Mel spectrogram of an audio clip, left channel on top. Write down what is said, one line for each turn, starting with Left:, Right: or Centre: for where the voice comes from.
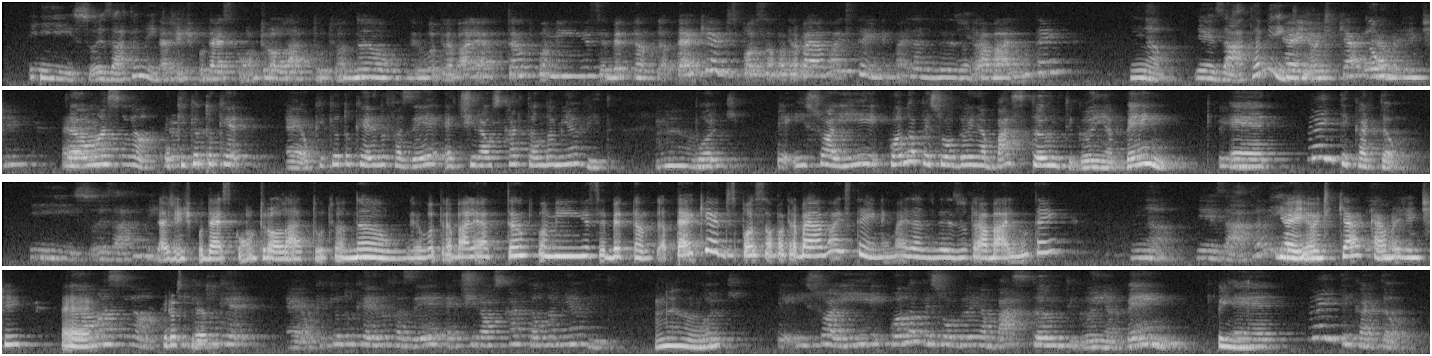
Left: Isso, exatamente.
Right: Se a gente pudesse controlar tudo, falar, não, eu vou trabalhar tanto para mim receber tanto. Até que a disposição para trabalhar nós tem, né? Mas às vezes
Left: É.
Right: o trabalho não tem.
Left: Não, exatamente.
Right: E aí onde que acaba
Left: Então,
Right: a gente é,
Left: então, assim, ó,
Right: frustrando.
Left: o que que eu tô querendo, é, o que que eu tô querendo fazer é tirar os cartão da minha vida.
Right: Aham,
Left: Porque isso aí, quando a pessoa ganha bastante, ganha bem,
Right: sim,
Left: é bem ter cartão.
